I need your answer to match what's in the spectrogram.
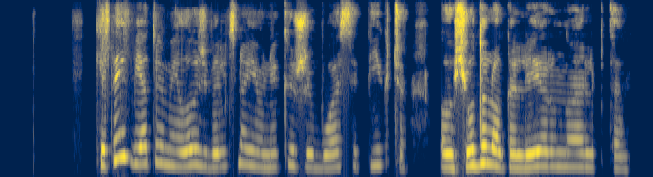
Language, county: Lithuanian, Klaipėda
